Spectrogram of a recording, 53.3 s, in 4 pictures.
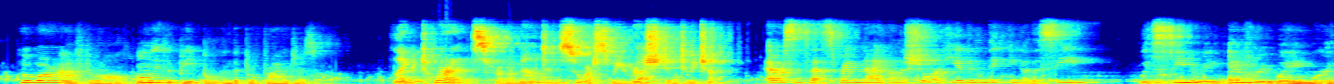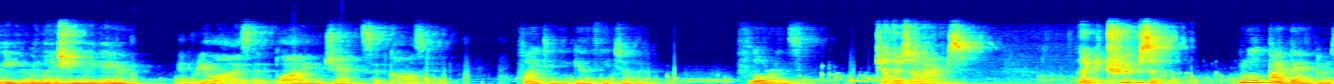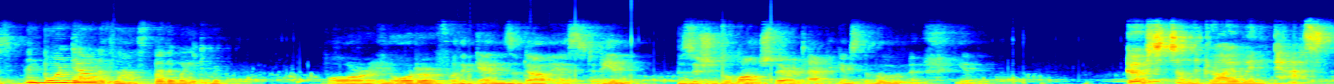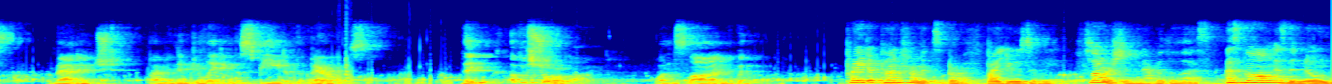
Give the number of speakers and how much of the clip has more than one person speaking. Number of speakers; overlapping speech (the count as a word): five, no overlap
